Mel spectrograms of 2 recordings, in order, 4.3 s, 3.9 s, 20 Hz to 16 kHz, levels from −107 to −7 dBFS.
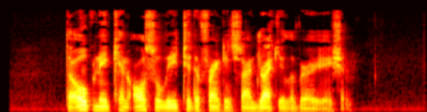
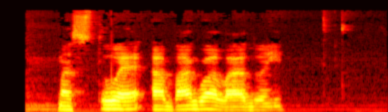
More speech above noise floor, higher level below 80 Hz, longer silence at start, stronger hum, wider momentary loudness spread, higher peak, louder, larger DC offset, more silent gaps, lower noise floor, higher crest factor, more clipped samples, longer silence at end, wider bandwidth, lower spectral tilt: first, 47 dB vs 34 dB; about the same, -56 dBFS vs -58 dBFS; first, 0.65 s vs 0.35 s; second, none vs 60 Hz at -50 dBFS; second, 11 LU vs 14 LU; first, -6 dBFS vs -10 dBFS; about the same, -26 LUFS vs -24 LUFS; neither; neither; first, -73 dBFS vs -58 dBFS; first, 22 dB vs 16 dB; neither; second, 0.85 s vs 1.05 s; about the same, 11.5 kHz vs 11.5 kHz; about the same, -5 dB/octave vs -6 dB/octave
